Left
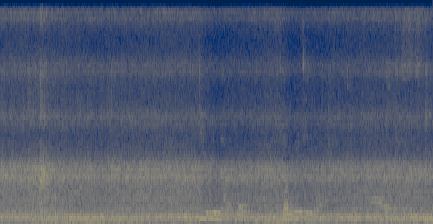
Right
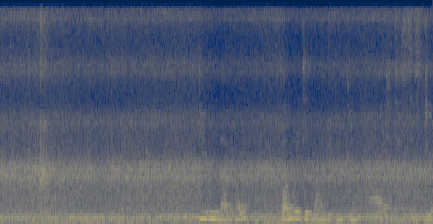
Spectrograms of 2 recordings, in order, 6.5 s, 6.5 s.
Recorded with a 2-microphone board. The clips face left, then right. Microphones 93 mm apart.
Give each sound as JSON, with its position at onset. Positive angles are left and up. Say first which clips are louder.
{"t": 3.0, "sound": "a woman speaking", "louder": "right 4 dB", "side_deg": -40, "distance_m": 4.0}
